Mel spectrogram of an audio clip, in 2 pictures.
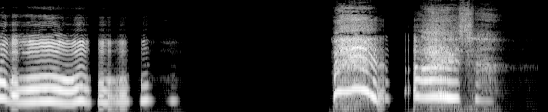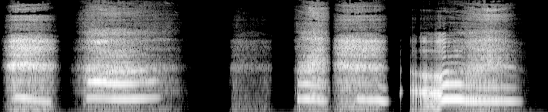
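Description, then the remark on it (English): A woman's breathy voice gasps repeatedly during orgasm, sharp intakes blending into voiced sighs and groans, about eight bursts separated by short pauses, with no words spoken. “I gasp.”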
